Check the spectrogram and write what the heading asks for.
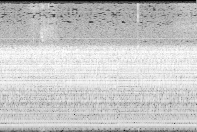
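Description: A steady, unbroken buzzing tone from a shortwave radio signal, thick with harmonics and overlaid with a hiss of static, holding at an even, moderate level throughout with no voices.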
